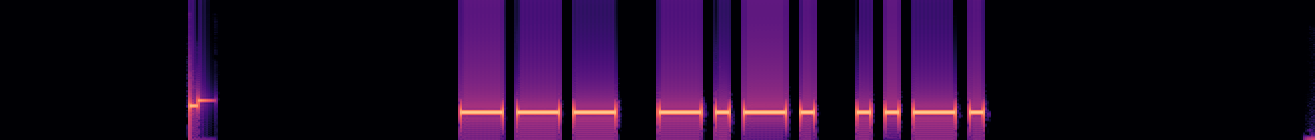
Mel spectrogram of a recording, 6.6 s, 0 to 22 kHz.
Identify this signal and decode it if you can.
Morse code, heard as a keyed tone, about 17 wpm, 700 Hz. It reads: OCF
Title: Top 180 QSO Elements 17wpm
